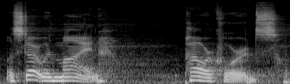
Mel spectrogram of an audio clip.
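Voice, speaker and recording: A man giving an informal talk about his own creative work, speaking in a halting, self-deprecating, conversational way before an audience. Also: fairly high pitch, very animated, vocal fry, a little mellow. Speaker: author and musician giving a presentation. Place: indoor room before an audience. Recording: roomy live presentation sound.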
